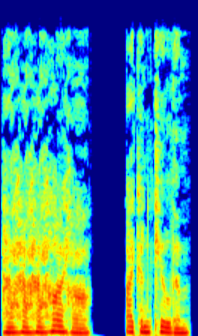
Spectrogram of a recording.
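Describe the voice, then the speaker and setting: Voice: mid-range voice, fairly even intonation, a little slow, slightly rough, no echo. A synthetic voice reading a maddened young prince. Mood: unhinged. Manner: muttering, repetitive. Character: young crown prince driven mad.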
